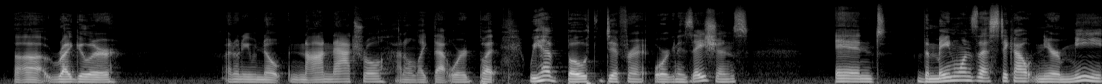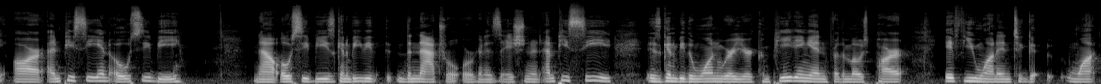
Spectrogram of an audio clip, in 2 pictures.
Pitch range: 115-140 Hz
